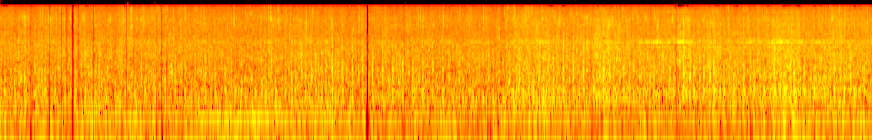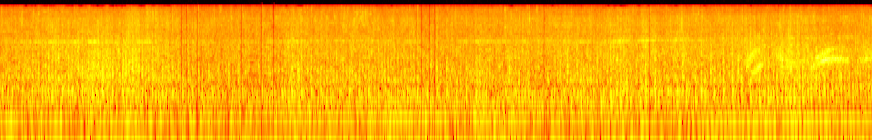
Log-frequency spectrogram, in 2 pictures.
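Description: A helicopter drones steadily overhead.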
